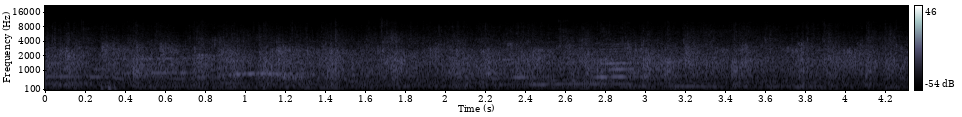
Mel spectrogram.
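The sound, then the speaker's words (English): An audience claps their hands in a steady, dense wash of applause that holds at an even loudness throughout, with faint murmuring voices mixed underneath. “Come on, can somebody clap your hands if you believe it?”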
